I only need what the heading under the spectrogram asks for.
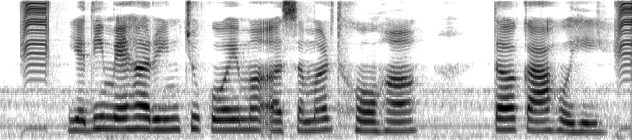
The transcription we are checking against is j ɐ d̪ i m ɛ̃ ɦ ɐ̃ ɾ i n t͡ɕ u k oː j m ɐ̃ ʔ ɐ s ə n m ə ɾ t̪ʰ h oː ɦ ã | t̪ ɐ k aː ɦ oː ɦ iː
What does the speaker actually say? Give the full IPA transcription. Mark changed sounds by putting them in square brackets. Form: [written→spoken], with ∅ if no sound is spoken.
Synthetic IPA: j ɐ d̪ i m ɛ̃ ɦ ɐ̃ ɾ i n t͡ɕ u k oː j m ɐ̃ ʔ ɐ s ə [n→∅] m ə ɾ t̪ʰ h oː ɦ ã | t̪ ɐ k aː ɦ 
